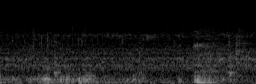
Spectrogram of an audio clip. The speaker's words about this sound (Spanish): Sí, no hay duda. Se escucha el agua correr.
